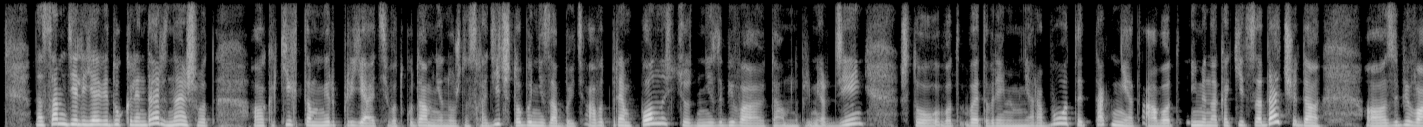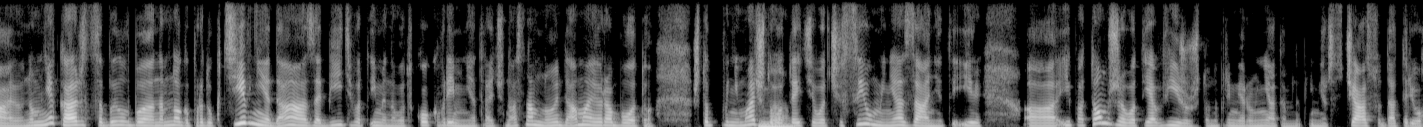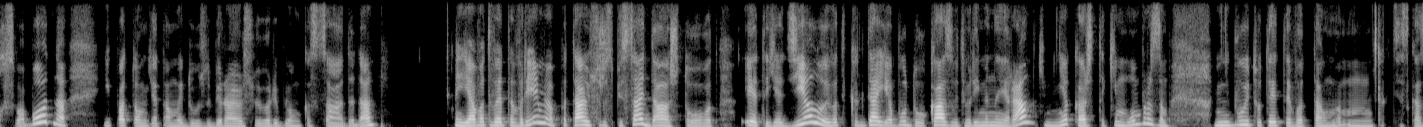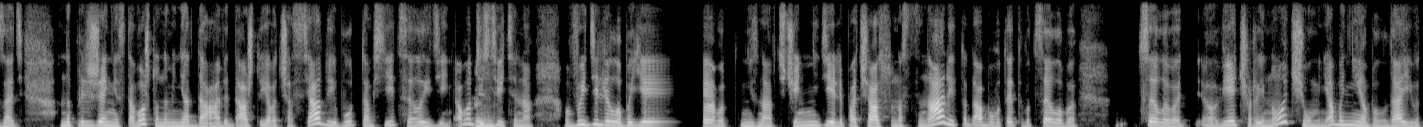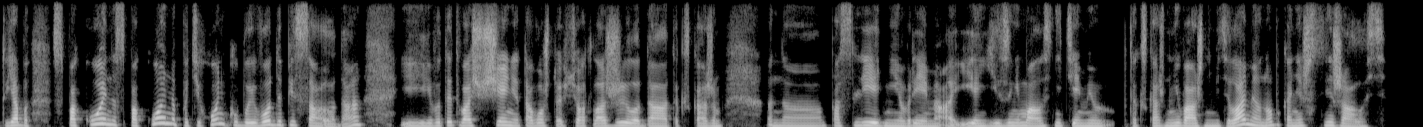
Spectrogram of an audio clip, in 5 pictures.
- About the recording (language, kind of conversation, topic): Russian, advice, Как мне избегать траты времени на неважные дела?
- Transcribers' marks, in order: tapping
